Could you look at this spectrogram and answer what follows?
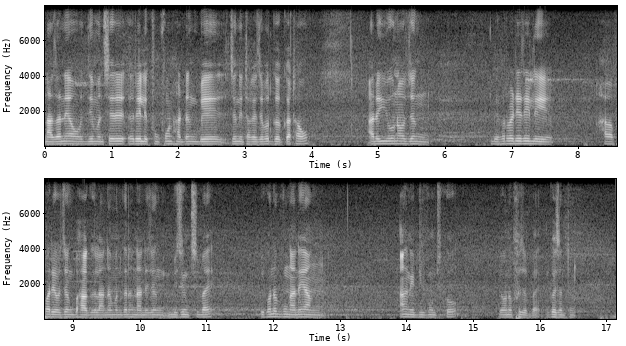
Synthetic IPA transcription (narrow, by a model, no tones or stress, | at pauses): nazanijawdimɯnseɾelikʰuŋpʰɔnɦadɯŋbezɯŋnitʰakajzabɯɾɡɯɡatʰaw | a̰ɾɯjunawzɯŋ | bepʰaɾbadiɾeli | habapʰaɾijawzɯŋbaɦaɡɯlanɯmɯnɡɯnɦɯnanɯzɯŋmizɯŋtʰibaj | bikʰɔnɯbuŋnanɯjaŋ | a̰ŋnibibuŋtʰikʰɔ | bijawnɯpʰɯzaba̰jɡɯzɯntʰɯŋ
